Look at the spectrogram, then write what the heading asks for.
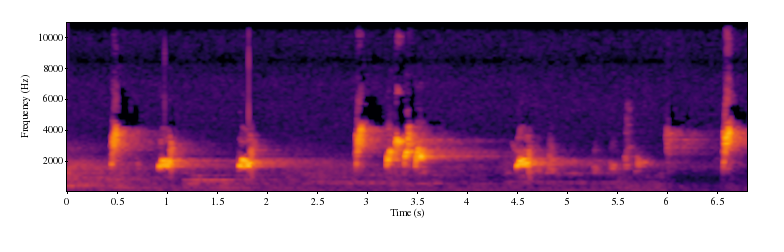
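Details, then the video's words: Red-whiskered bulbul with a twisting voice: crisp, downward-sweeping whistled notes spaced a second or so apart, some in quick clusters, over a low hum. "kích bổi giọng cực xoắn"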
